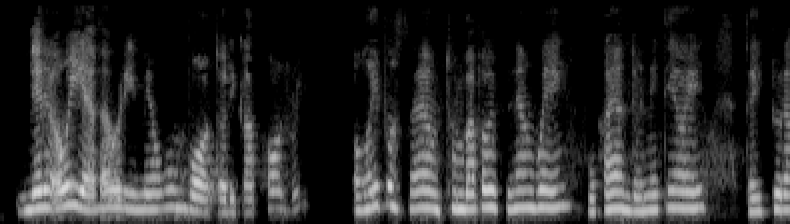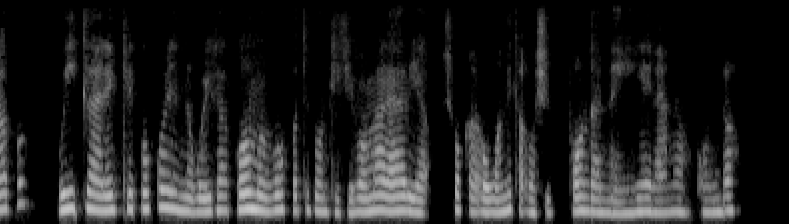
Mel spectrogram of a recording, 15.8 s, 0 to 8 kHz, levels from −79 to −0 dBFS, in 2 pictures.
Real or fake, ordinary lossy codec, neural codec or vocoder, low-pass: fake; MP3, 32 kbps; codec, 16 kHz, 1.1 kbps, Voila-Tokenizer; 7.2 kHz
